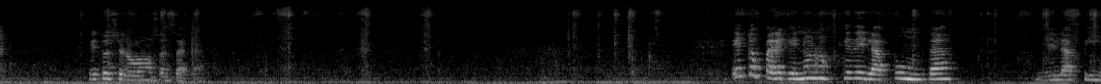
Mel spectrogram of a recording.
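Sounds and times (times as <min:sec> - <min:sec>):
scissors snipping paper: 0:00.7 - 0:04.7, 0:05.5 - 0:06.8, 0:08.2 - 0:11.0.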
